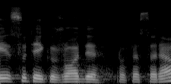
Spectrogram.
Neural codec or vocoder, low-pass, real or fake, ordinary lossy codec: none; 14.4 kHz; real; Opus, 32 kbps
